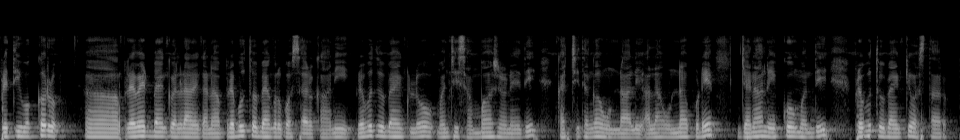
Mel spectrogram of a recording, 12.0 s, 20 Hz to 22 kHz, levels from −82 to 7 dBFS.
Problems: low volume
